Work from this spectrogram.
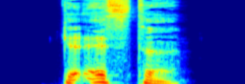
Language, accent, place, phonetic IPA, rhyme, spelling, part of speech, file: German, Germany, Berlin, [ɡəˈʔɛstə], -ɛstə, Geäste, noun, De-Geäste.ogg
- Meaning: dative singular of Geäst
